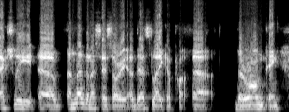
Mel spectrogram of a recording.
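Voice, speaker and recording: Speaking at a moderate pace in an Indian accent, a man uses a medium pitch and a bright, sharp tone. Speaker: doctor, debate guest. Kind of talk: heated debate. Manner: halting, many fillers.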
